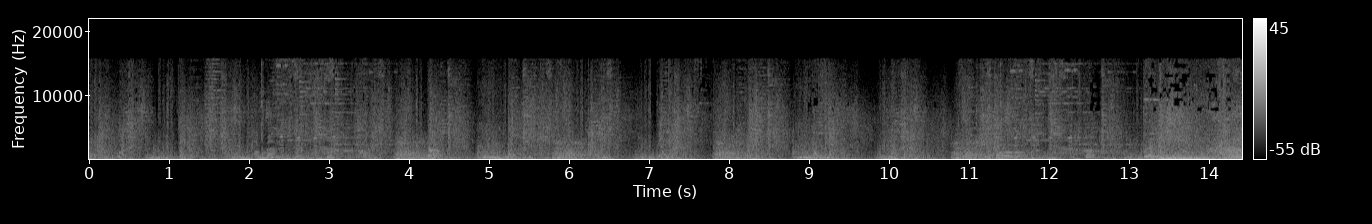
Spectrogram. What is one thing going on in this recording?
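Fantasy battle effects clash and crackle as fighters strike a dragon.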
